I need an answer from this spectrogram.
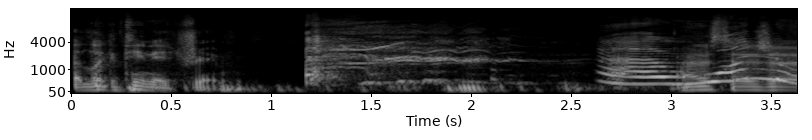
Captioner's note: laugh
